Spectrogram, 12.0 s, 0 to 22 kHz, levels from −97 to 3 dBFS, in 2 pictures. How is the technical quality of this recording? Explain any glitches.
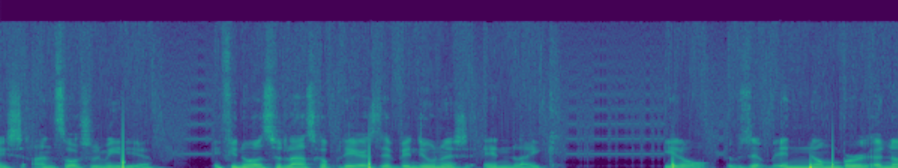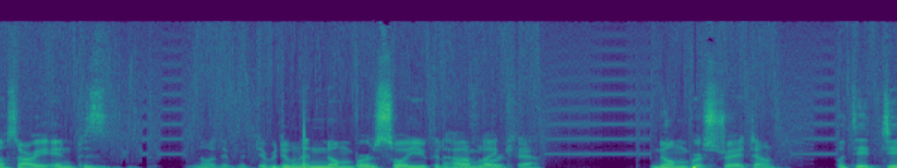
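Technical quality is compromised by two problems: converter idle tones throughout the speech, and a series of loud pops.

Converter idle tones run the whole length: an undithered delta-sigma converter cycles through repeating bit patterns on quiet input, leaving a faint whistle near 2 kHz, about 20 dB below the speech.

Loud pops occur at 0.82–0.84 s, 2.46–2.49 s, 5.40–5.57 s (two in quick succession) and 8.01–8.04 s. Each is a sharp spike about 25 dB above the speech, likely a voltage step from a switch, plug or static discharge.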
